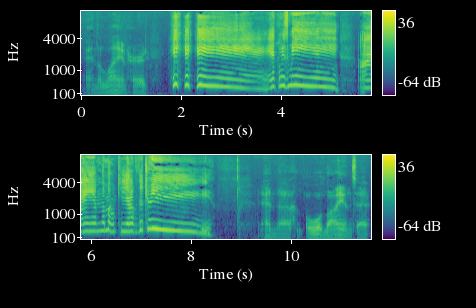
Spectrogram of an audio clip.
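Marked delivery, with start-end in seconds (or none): 1.7-8.4 high, slow, giggly monkey voice; cheeky monkey. A narrator's reading. Monkey teases the lion from the tree, high and giggly. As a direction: sing it out like a sneaky little monkey.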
